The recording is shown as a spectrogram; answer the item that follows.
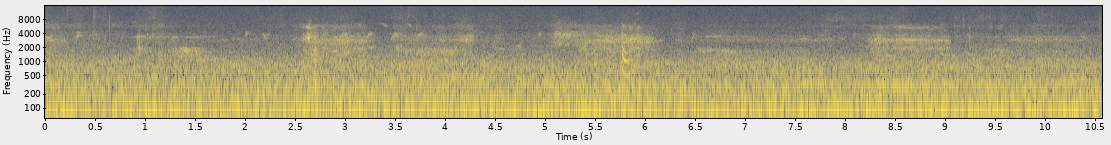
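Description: Quiet outdoor background: a steady low rumble with a few faint, short, scattered sounds at irregular moments.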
